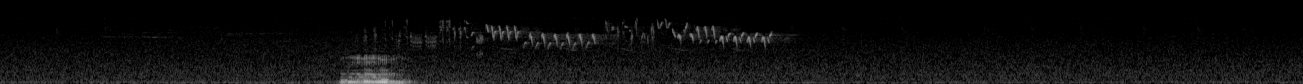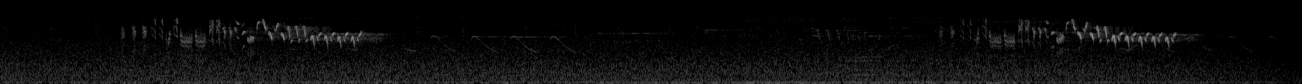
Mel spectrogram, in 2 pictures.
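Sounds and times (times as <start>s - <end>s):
songbird trilling song: 14.3s - 19.5s, 22.4s - 26.0s.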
